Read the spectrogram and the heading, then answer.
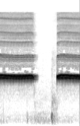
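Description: A whistle blown in two long, loud, steady blasts, separated by a short pause, with no voices alongside.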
